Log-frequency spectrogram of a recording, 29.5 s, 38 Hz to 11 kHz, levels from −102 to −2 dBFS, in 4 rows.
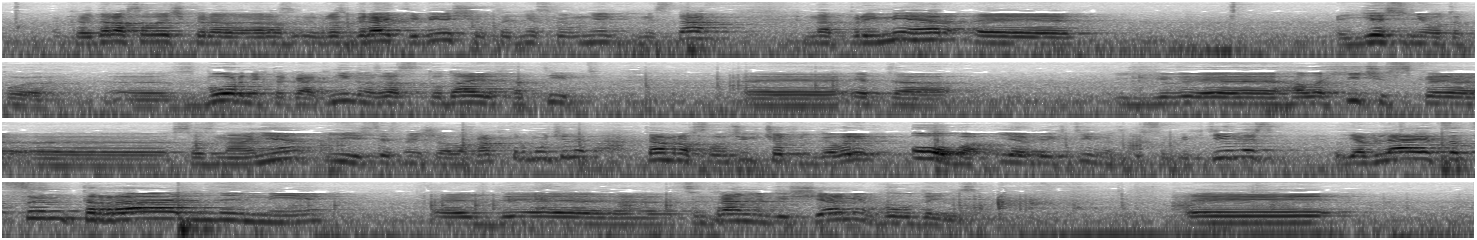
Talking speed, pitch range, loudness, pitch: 85 wpm, 155-210 Hz, -19 LUFS, 170 Hz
